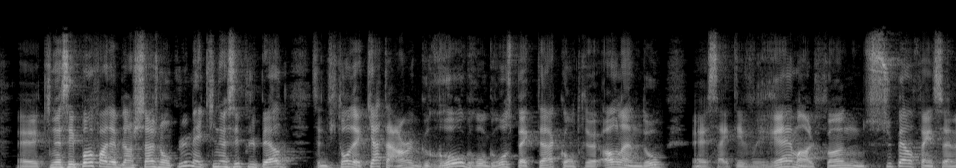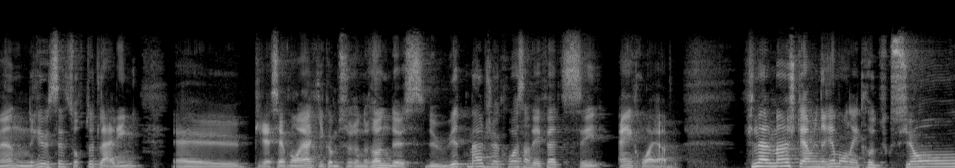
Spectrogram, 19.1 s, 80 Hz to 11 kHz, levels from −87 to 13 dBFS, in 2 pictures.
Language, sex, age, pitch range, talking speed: French, male, 20-39, 110-160 Hz, 225 wpm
